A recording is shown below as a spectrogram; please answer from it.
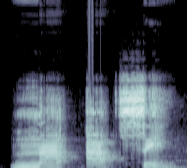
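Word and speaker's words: נעשה: Hagamos al hombre o hagamos es la palabra que en arameo o hebreo se pronuncia naase, naase, que se translitera al español hagamos.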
